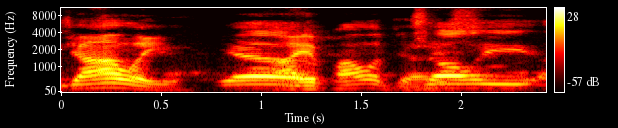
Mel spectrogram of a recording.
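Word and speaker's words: Jolley: well it's actually pronounced Jolly Jolly yeah I apolog Jolly Holly Jolly Christmas you know Jolly Green Giant that was that was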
